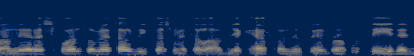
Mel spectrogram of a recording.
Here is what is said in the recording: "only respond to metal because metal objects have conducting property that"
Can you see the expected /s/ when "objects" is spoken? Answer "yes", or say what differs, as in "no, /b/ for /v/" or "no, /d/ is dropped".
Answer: no, /s/ is dropped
